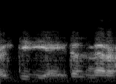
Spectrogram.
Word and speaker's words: Didier: uh Elizabeth uh uh Ferguson DDA yeah we pronounce it DDA d d i e r as DDA doesn't matter how you write it down just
